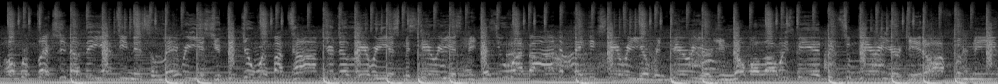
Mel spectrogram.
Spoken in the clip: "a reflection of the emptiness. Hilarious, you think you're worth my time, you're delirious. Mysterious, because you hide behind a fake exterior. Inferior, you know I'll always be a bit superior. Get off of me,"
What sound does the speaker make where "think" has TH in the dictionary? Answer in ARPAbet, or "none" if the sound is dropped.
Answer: TH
